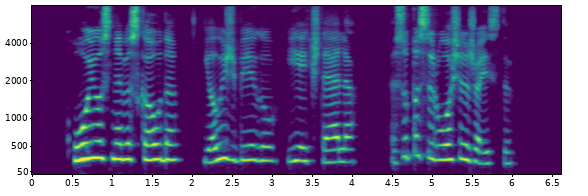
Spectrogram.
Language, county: Lithuanian, Marijampolė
